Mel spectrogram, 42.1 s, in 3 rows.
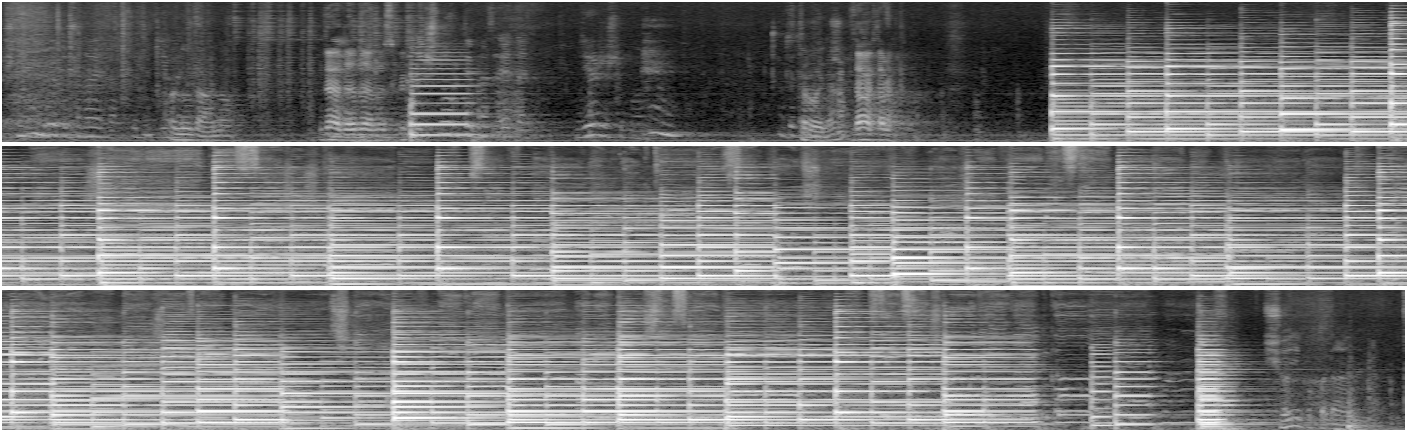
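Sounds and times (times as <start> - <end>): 
piano: 3.9 - 4.9, 10.5 - 40.8.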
